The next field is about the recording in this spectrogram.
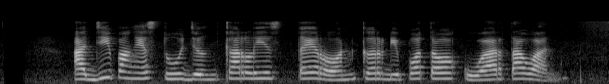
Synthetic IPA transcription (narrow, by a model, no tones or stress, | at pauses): ʔad͡ʒipaŋɛst̪ud͡ʒɨŋkarlist̪ɛɾɔnkɨrdipɔt̪ɔkuwart̪awan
